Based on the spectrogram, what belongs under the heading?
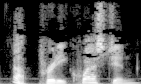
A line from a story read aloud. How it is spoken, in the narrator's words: cried Jack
